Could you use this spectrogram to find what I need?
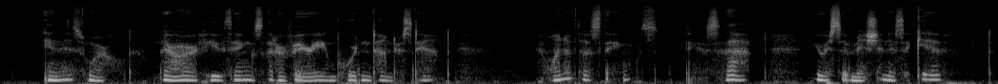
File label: ASMR; You Are A Gift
